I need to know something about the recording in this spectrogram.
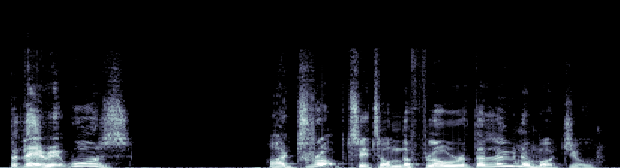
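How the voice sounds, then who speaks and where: A man's voice: sits high, wildly swooping pitch, normal speed, no room sound, studio quality, pitched above the performer's own voice, exaggerated voice. A man playing an earnest, loyal space dog, narrating a scripted children's story expressively. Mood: moved, earnest. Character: earnest, loyal male space dog telling his adventures.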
